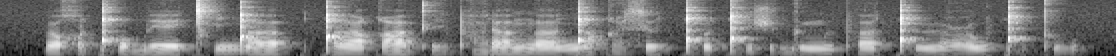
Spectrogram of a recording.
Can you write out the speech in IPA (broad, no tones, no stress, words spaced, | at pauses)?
ɵχɵǃʰo beːǀʰiŋ͡ǃɐː | ǃɐːqɐː kʼe̤pʰa̤ɾɐː ŋɐːŋ͡ǃʉ qe̤sɨː ǃʰɵǃʰiʃɨ ɡʉ mɨpʰɐː ǃʰʉːʕuːǃʰi kʼṳ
